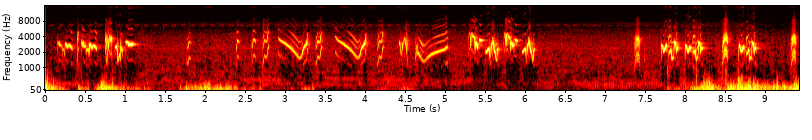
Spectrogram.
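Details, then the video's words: Sooty-headed bulbul song used to lure wild males in the forest, described as aggressive and pressing rivals: bursts of bright chattering notes, then a run of clear slurred whistles, pauses, and more chatter, with low thumping noises underneath. "Burung Kutilang Pikat Ngamuk,Gacor Aktif Menekan Lawan"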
